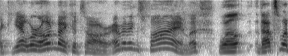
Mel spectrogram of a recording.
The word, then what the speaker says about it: Qatar: somehow Qatar, which apparently is correctly pronounced Qatar.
